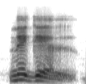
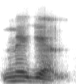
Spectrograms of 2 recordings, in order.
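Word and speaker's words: Naegele: Ya esa es la regla de negel Ne neguel así se pronuncia ya la irregularidades menstruales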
